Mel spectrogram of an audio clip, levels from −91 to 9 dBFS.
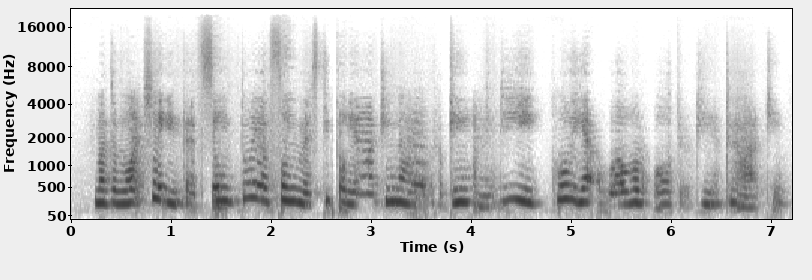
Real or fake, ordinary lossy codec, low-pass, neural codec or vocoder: fake; none; 19.8 kHz; codec, 44.1 kHz, 0.9 kbps, DAC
